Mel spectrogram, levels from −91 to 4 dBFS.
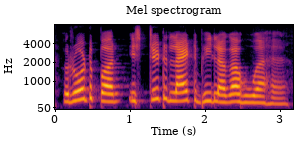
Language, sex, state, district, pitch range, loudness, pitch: Hindi, female, Jharkhand, Garhwa, 265-310 Hz, -17 LUFS, 290 Hz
